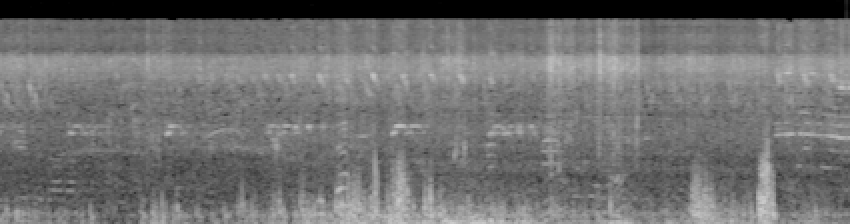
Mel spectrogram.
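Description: Outdoor field recording of a low, steady rumble with people's voices in the background; it gets louder for a couple of seconds near the middle and again near the end.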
